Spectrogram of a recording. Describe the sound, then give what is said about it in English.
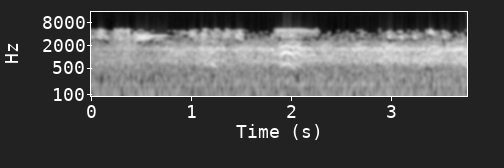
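A large flock of geese on the tundra honks continuously in a dense, overlapping chorus, with one slightly louder call standing out midway. No one speaks. “Here, geese can nest on the ground in relative safety.”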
